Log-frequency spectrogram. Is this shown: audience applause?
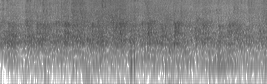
yes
